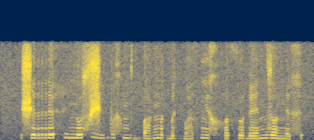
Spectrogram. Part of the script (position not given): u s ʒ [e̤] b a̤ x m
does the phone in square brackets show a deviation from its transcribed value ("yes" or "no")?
yes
